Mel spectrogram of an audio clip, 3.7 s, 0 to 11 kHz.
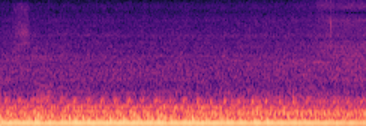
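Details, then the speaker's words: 1997 Ford Mustang SVT Cobra V8 after cleaning MAF sensor, new spark plugs and air filter: deep, steady rumble with even pulsing, no misses or knocks; owner thinks it sounds better, possibly placebo. "I didn't take it out on the street and see that see how it goes runs sounds it sounds better I don't know if it's system placebo effect but it does sound better"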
